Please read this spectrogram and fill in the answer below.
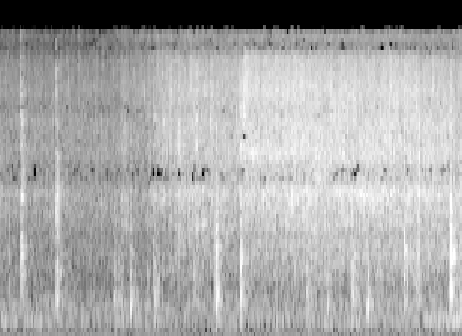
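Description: Chopped onions, dried red chillies and ginger-garlic paste sizzling in oil in a kadai while a spatula stirs them, with scattered clicks of the spatula against the pan. The sizzle grows louder about two to three seconds in. This is the stage of frying the ginger-garlic paste until its raw smell is gone.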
